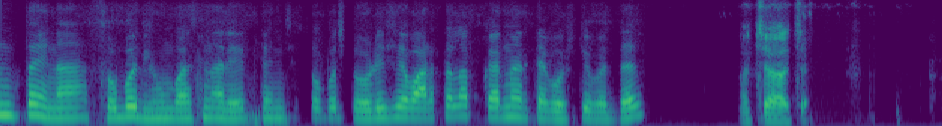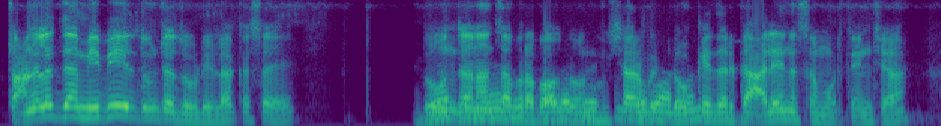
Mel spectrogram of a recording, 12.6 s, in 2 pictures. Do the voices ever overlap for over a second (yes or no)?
yes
